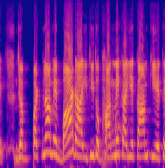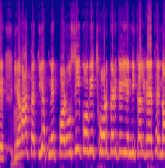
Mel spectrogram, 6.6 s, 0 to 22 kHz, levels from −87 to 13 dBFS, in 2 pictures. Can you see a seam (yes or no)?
no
